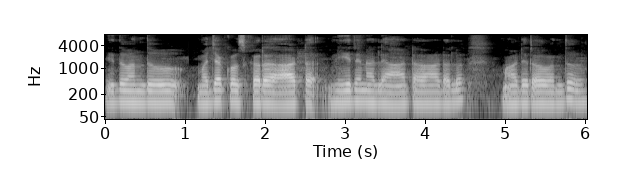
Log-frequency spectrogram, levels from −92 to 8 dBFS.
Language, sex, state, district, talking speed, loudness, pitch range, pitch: Kannada, male, Karnataka, Belgaum, 100 wpm, -18 LUFS, 115-125 Hz, 120 Hz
